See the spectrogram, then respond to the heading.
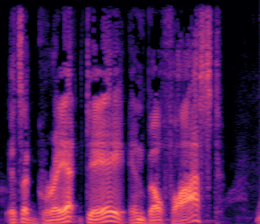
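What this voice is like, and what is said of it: Northern Irish accent, rising inflection. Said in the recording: “in Northern Ireland ... with that upward rising inflection and the extension of the vowel as well ... that's a Catholic Irish, Northern Irish accent”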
